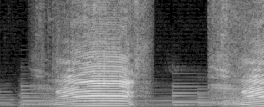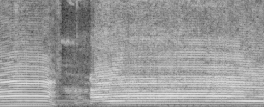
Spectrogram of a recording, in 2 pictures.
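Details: Cow mooing three times: long, rich, drawn-out moos, each swelling and then fading, the last one longest, with soft music playing in the background.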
